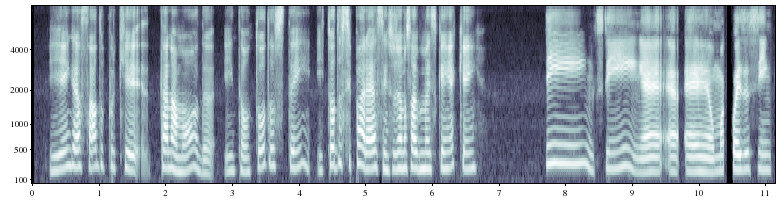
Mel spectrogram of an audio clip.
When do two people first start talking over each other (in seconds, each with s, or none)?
none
